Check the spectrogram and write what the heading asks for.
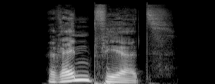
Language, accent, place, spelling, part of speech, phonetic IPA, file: German, Germany, Berlin, Rennpferds, noun, [ˈʁɛnˌp͡feːɐ̯t͡s], De-Rennpferds.ogg
- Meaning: genitive singular of Rennpferd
